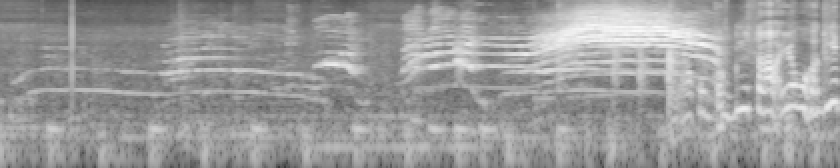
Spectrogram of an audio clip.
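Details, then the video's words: Cats fighting and yelling at each other: drawn-out wavering yowls that rise and fall, building into a loud, harsh, high screech with a steady low hum underneath. "cats yelling each other"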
